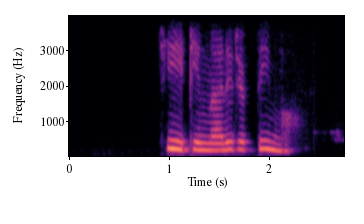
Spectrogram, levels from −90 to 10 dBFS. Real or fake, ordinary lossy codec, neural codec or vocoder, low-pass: fake; Opus, 24 kbps; codec, 16 kHz, 0.5 kbps, X-Codec, HuBERT features, trained on balanced general audio; 3.6 kHz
